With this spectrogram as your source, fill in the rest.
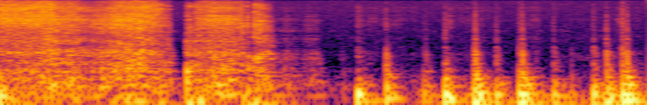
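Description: A large, thin paper coloring book page with a printed pattern is held upright in both hands in front of the mic while fingertips and nails tap rapidly on its surface. A soft, broadband papery rustle over the first two seconds gives way to a quick run of dull, low, short taps with almost no ring.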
